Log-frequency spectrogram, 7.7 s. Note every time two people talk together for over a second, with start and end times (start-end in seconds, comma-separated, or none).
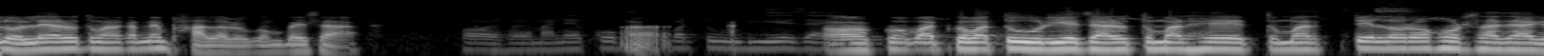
3.2-5.2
